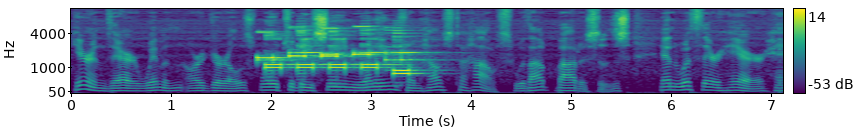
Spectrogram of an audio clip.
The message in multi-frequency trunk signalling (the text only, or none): 19607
